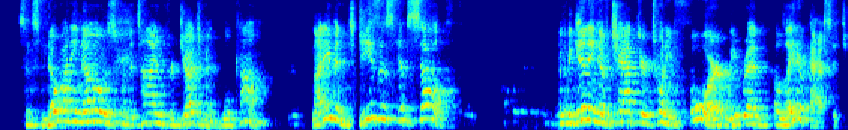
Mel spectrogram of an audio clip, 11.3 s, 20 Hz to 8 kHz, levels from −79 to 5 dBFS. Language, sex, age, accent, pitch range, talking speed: English, male, 40-59, American, 160-230 Hz, 135 wpm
